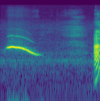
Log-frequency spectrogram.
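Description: A man whistles one short note through pursed lips that rises slightly and then slides down in pitch, lasting under a second.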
